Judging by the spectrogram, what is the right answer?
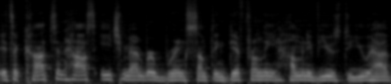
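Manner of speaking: normal talking voice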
